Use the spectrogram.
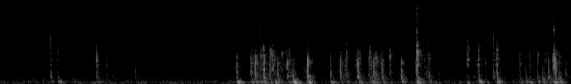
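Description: Fingertips type on a white-case Hanmumu mechanical keyboard fitted with pastel plastic cat-shaped keycaps. A few isolated keystrokes give way to a steady run of quick typing. Each press is a short, dull, low-toned clack that stops almost at once.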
